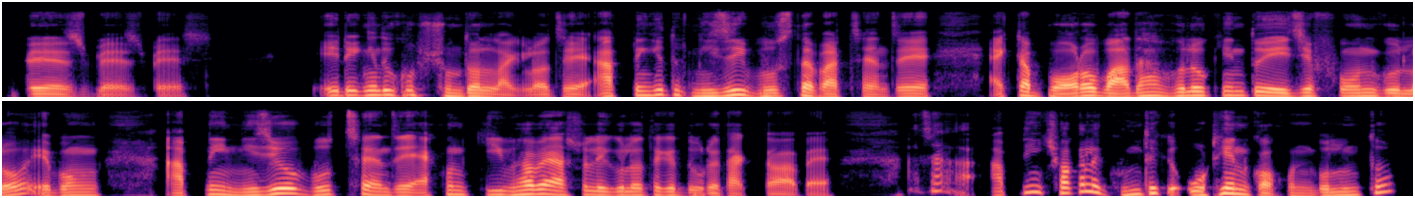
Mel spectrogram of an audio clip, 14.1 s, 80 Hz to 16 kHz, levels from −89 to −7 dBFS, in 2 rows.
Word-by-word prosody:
বেশ, 105 -3 +1
বেশ, - - -5
বেশ। - - -9 0.7
এটা 160 +1 +1
কিন্তু 170 +1 +3
খুব 170 - -3
সুন্দর 120 -2 +2
লাগলো 90 - -5
যে 105 - -1 0.2
আপনি 160 - -6
কিন্তু 180 -1 -1
নিজেই 155 +9 +4
বুঝতে 120 +2 +2
পারছেন 105 -1 0
যে 115 - +1 0.4
একটা 155 - +2
বড় 110 +5 +6
বাধা 120 +5 +4
হলো 140 +3 +4
কিন্তু 155 -1 -2
এই 125 - +3
যে 130 - +2
ফোনগুলো, 125 -2 +1 0.2
এবং 115 +1 -2 0.5
আপনি 160 +9 -5
নিজেও 160 +10 +5
বুঝছেন 145 -2 0
যে - - 0
এখন 155 +8 -5
কিভাবে 150 +3 +3
আসলে 135 +1 -3
এগুলো 130 0 0
থেকে 130 -1 -1
দূরে 100 -2 -3
থাকতে - - -5
হবে। 65 - -5 0.5
আচ্ছা - - -9 0.3
আপনি 210 - -8 0.2
সকালে 245 +5 +4
ঘুম 145 +4 -2
থেকে 200 - +2
ওঠেন 190 +6 +5
কখন 105 - -2
বলুন 125 +2 0
তো? 230 - +1
130 Hz, 190 wpm, -23 LUFS, 115-160 Hz, 0.7 s, বড়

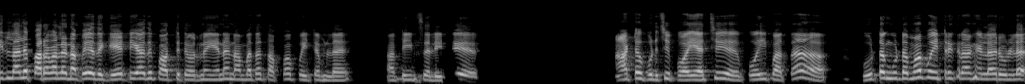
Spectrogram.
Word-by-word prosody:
இருந்தாலும் 290 +2 +3
பரவாயில்ல, 270 +1 +4
நான் 250 0 +4
போய் 270 - +6
அத 235 - +2
கேட்டையாவது 270 +3 +2
பார்த்துட்டு 225 -1 -2
வரணும். 220 +1 -3
ஏன்னா 255 +3 -1
நம்ம 225 0 -3
தான் 240 -3 -6
தப்பா 240 +4 -7
போயிட்டோம்ல 200 -2 -4 0.5
அப்டின்னு 215 +2 -7
சொல்லிட்டு 185 - -2 1.6
ஆட்டோ 280 - +3
புடிச்சு 230 +3 -3
போயாச்சு, 205 +6 +2 0.3
போய் 230 +2 -2
பார்த்தா 245 +8 0 0.6
கூட்டம் 275 +7 +2
கூட்டமா 280 +2 +2
போயிட்டு 300 -2 +1
இருக்கறாங்க 270 -1 0
எல்லாரும் 240 -1 +2
உள்ள. 230 - 0
240 Hz, 150 wpm, -22 LUFS, 215-275 Hz, 1.6 s, போய்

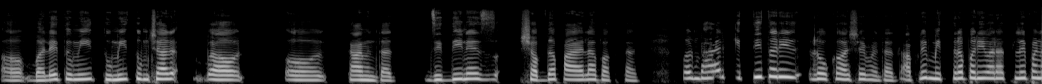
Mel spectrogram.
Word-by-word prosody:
अ, 185 -1 -3
भले 190 +4 +2
तुम्ही 235 +1 +3
तुम्ही 220 +1 +4
तुमच्या 250 0 +3
अ, 250 -2 -2 0.8
अ, 200 -1 0 0.3
काय 210 -1 +2
म्हणतात, 190 -2 0 0.4
जिद्दीने 245 +5 +2 0.5
शब्द 215 -1 0
पाळायला 220 0 +1
बघतात, 195 -2 -7 0.4
पण 280 -1 0
बाहेर 295 +4 -1
कितीतरी 345 +3 +3 0.3
लोकं 250 -1 +1
असे 230 +2 -2
मिळतात. 200 -3 -5
आपले 210 +8 -2
मित्र 275 0 +1
परिवारातले 285 0 +1
पण 300 -1 +3
235 Hz, 130 wpm, -22 LUFS, 205-280 Hz, 0.8 s, तुम्ही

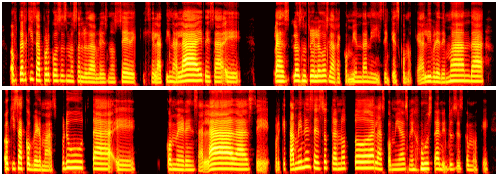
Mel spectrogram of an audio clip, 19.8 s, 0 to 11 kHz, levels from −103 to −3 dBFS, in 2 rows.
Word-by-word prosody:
optar 245 +1 0
quizá 250 -4 0
por 230 +1 -2
cosas 215 -1 -5
más 195 -2 -6
saludables, 165 -3 -5
no 165 -1 -9
sé, 165 +2 -7
de 165 -2 -1
que - - -29
gelatina 175 +2 -6
light, 220 +3 +7
esa, 185 -2 -3
eh, 170 -1 -5 0.7
las 200 -1 +2
los 215 0 0
nutriólogos 205 0 0
la 175 -2 -1
recomiendan 170 - -7
y 160 -2 -8
dicen - - -11
que - - -8
es - - -10
como - - -13
que - - -12
a - - -5
libre 180 -2 -1
demanda, 200 +3 +1 0.3
o 220 - +2
quizá 215 0 +1
comer 180 -5 -1
más 155 -1 -8
fruta, 235 -3 0
eh, 175 +2 -6 0.6
comer 190 -2 -1
ensaladas, 195 +2 +5
eh, - - -8
porque 200 - -10
también 225 +8 +1
esa 285 -4 -1
es 225 +1 -5
otra, 235 -4 -2
no 215 +2 -4
todas 240 0 +3
las 205 -3 -4
comidas 195 +3 -6
me 185 0 -5
gustan, 210 +2 0
entonces, 190 - -9
como 175 -2 -9
que, - - -12
200 Hz, 155 wpm, -22 LUFS, 180-215 Hz, 0.7 s, light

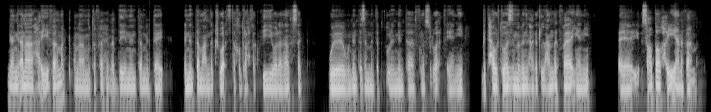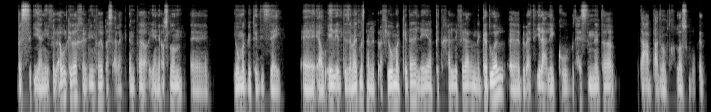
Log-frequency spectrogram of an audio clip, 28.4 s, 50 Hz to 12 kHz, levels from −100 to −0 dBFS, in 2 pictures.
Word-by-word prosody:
يعني 90 -1 +1
أنا 90 0 +4
حقيقي - - -1
فاهمك، 95 +4 -2
أنا 80 -1 -1
متفهّم 85 +2 -5
قد 80 +2 -8
إيه 85 - +1
إن 85 0 -1
أنت 85 0 -3
متضايق 85 0 -3 0.4
إن 85 - +2
أنت 85 +2 -1
ما 85 -2 +1
عندكش 85 +1 -4
وقت - - +1
تاخد - - -9
راحتك - - -8
فيه 80 +1 -1
ولا 80 -1 0
نفَسك، 85 - -4 0.5
و 80 - +2 0.2
وإن 80 +1 -2
أنت 85 0 -3
زي 80 - -2
ما 80 - -2
أنت 80 - -7
بتقول 85 - -7
إن 80 +1 -2
أنت 80 +1 -4
في 80 0 -5
نفس 80 - -5
الوقت - - -6
يعني 80 0 -4 0.3
بتحاول 85 0 +3
توازن 85 +1 +2
ما 85 - +2
بين 85 +1 +1
الحاجات 85 0 -5
اللي 85 -1 -2
عندك، 85 +2 0
فيعني 80 -2 +1 0.6
آآ، 80 +1 +1 0.2
صعبة 95 +1 +4
وحقيقي 90 - +2
أنا - - 0
فاهمك. 80 -1 -2 0.6
بس - - +7
يعني 85 -1 +2
في - - -14
الأول 110 +3 +3
كده 110 +3 +3
خليني 95 -2 -2
طيب 95 0 -1
أسألك، - - -4
أنت 85 0 0
يعني - - -2
أصلًا 95 -1 +1 0.2
آآ، 75 0 -4 0.5
يومك 85 +1 +4
بيبتدي 80 0 -3
إزاي 75 -1 -1 0.4
آآ، 80 0 +4
أو 75 0 +2
إيه 95 +1 +6
الالتزامات 90 -1 +3
مثلًا 95 0 0
اللي 85 -2 +1
بتبقى - - -6
في - - -1
يومك 95 0 +6
كده 105 +3 +1
اللي 90 -1 +2
هي 90 - +2
بتخلّي 90 +1 -2
فعلًا 95 -2 +1
الجدول 110 - +5
آآ، 80 -1 +2
بيبقى 75 - -1
تقيل 95 -1 +1
عليك، 85 -2 -1
وبتحس 75 -1 -3
إن 85 -1 +2
أنت 90 +1 +1 0.5
تعب 85 -2 +1
بعد 80 +1 -1
ما 80 - 0
بتخلصّهم 80 +1 -3
وكده؟ 75 - -9
85 Hz, 190 wpm, -26 LUFS, 80-90 Hz, 0.6 s, بس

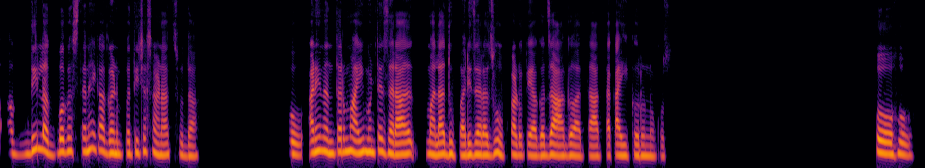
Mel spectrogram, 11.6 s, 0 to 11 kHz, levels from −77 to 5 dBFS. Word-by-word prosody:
अगदी 190 +8 -2
लगबग 220 -1 +1
असते 230 0 -4
ना 240 - +2
एका 245 -3 0
गणपतीच्या 200 +2 0
सणात 180 -4 -2
सुद्धा. 165 -3 -5 1.2
हो, 185 -3 0
आणि 215 +3 +4
नंतर 220 -1 +2
मग 230 0 +4
आई 210 +1 +3
म्हणते, 225 0 +2
"जरा 190 -3 +3 0.3
मला 185 0 +3
दुपारी 175 0 0
जरा 180 -1 +2
झोप 185 +1 0
काढू 175 -2 0
दे - - -2
अगं, 165 +1 +1
जा 165 -2 +3
गं 175 - +1
आता. 160 0 -4
आता 160 +1 -4
काही 165 -1 0
करू 165 -1 -2
नकोस." 155 -1 -7 2.6
हो, 195 -3 +5
हो. 175 -3 -2
185 Hz, 160 wpm, -19 LUFS, 170-210 Hz, 2.6 s, हो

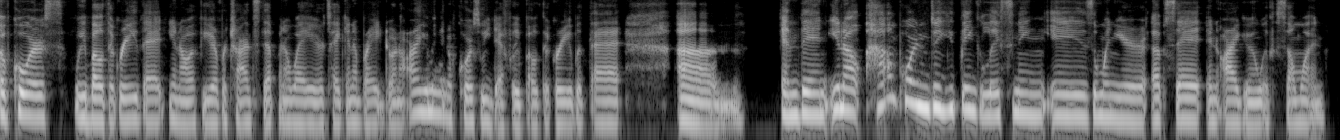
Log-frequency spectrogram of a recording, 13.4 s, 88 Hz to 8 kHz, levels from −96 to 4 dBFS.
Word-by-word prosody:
Of 195 -1 +3
course, 185 -4 +3
we 180 - +1
both 165 -1 +2
agree 170 +1 -1
that, 160 -1 -5
you - - -5
know, 155 -1 -2
if 155 0 -9
you 155 - -2
ever 150 - -5
tried 155 0 -5
stepping 155 +1 -5
away 155 -1 -3
or 150 - -5
taking 150 0 -7
a - - -4
break 150 -1 -7
during 145 - -5
an 145 - -8
argument, 210 -1 0
of 170 - -8
course 165 -1 -3
we 165 -1 -3
definitely 140 -1 -4
both 140 +1 -8
agree 150 -1 -2
with 145 0 -8
that. 155 -1 -3 0.5
Um, 165 - +2 0.4
and 195 -1 +4
then 200 -1 +4
you 235 - +5
know, 225 -2 +3
how 260 +5 0
important 295 -6 +7
do 255 - +9
you 235 0 +6
think 230 -2 +1
listening 195 0 0
is 185 -3 -2
when 185 -1 -1
you're 165 -2 -2
upset 170 0 0
and 160 0 -4
arguing 145 -2 -1
with 145 - -7
someone? 150 - -5
170 Hz, 215 wpm, -24 LUFS, 155-200 Hz, 0.5 s, do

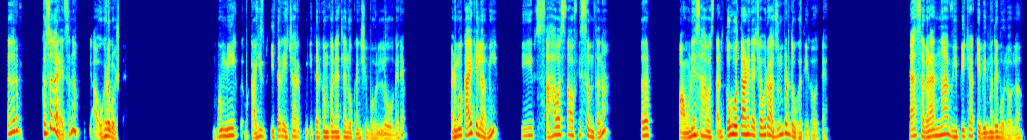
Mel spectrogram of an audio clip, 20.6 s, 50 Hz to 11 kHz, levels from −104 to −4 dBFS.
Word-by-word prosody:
तर, 245 +7 +2 0.5
कसं 220 +9 +3
करायचं - - +2
ना? 285 - +4 0.4
अवघड - - +1
गोष्ट - - +1
आहे. - - -38 1.9
मग 145 - 0
मी 155 +3 +3 0.4
काही 120 +8 -1
ज 145 - -7 0.2
इतर 145 +3 -4
एचआर 135 +1 -2 0.2
इतर 120 +1 -3
कंपन्यातल्या 125 +1 0
लोकांशी 115 +1 -5
बोललो 100 0 -5
वगैरे 90 +6 -8 0.9
आणि 130 +2 +2
मग 160 +3 +3
काय 215 - +7
केलं 205 -9 +3
आम्ही 110 - +1
की 160 +3 -10
6:00 130 +7 -2
वाजता 185 0 +1
ऑफिस 175 +1 -3
संपतं 135 -7 -1
ना, 240 - +4 0.7
तर 165 +2 +3 0.6
5:45 150 +9 +2
वाजता 125 -2 -1
अन् 130 - -3
तो 165 - +5
होता 195 0 +6
आणि 190 +1 +7
त्याच्याबरोबर 180 +1 +2
अजून 155 +10 0
पण 220 -2 +3
दोघं-तिघं 110 - -4
होत्या. 85 - -12 1.7
त्या 150 +2 +3
सगळ्यांना 160 +5 +3
व्हीपीच्या 140 +2 -1
कॅबिनमध्ये 120 +1 +1
बोलावलं. 85 +1 -7
145 Hz, 135 wpm, -25 LUFS, 120-175 Hz, 1.9 s, काय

